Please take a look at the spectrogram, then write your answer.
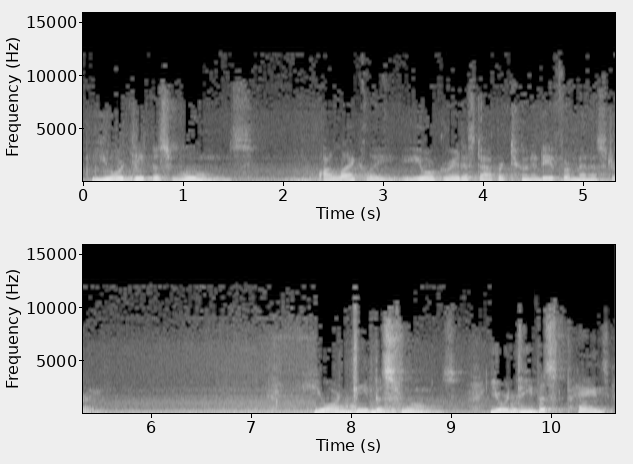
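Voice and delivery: ordinary talk, nothing marked

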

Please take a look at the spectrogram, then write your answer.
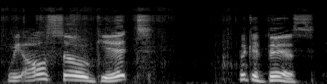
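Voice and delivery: loud, high mock excitement; slow, overblown showcase with sarcastic awe; sarcastic hype. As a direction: present cheap party supplies like treasures. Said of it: "The sarcasm, I hope, is not lost".

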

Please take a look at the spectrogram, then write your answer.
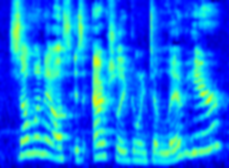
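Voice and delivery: high anxious question; worried. Acted. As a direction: ask it in a small rising worry. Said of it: "asked Hyacinth worriedly".

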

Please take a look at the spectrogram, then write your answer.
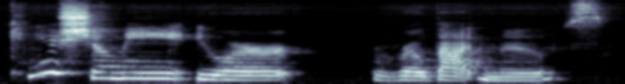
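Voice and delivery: usual speaking voice

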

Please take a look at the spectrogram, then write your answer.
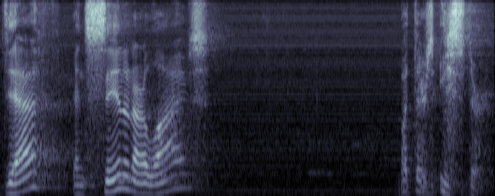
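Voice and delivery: ordinary talk

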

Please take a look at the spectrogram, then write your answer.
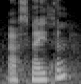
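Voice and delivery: plain reading voice

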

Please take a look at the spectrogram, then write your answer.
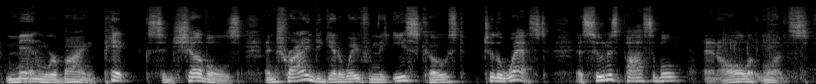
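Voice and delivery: put-on read-aloud storytelling voice for kids; teacher reading a chapter book to the class; story narration. A narrator's reading. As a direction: paint the voyage for young listeners.

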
